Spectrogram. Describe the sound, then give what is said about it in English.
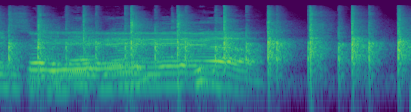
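A voice sounds for the first two seconds, then a round of applause from a few people follows as several sharp, separate hand claps in an uneven rhythm. “Let's give yourself a round of applause for”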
